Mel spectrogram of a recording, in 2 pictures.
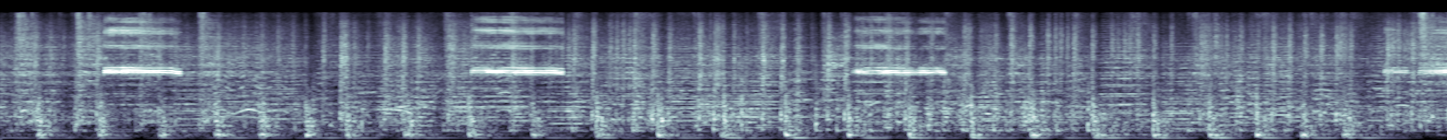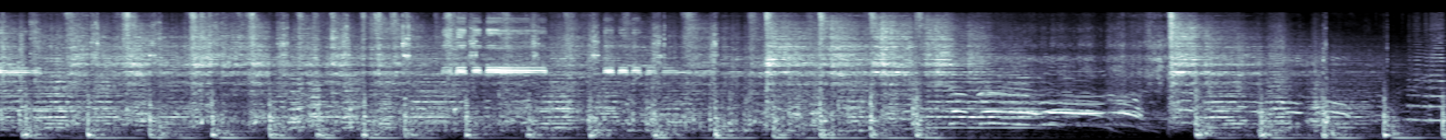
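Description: Brass band playing morenada dance music, with a steady bass-drum and percussion beat under the melody. Near the end the drums drop out briefly while the melody carries on.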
